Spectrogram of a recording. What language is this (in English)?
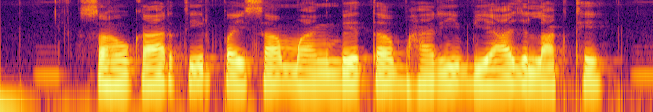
Chhattisgarhi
